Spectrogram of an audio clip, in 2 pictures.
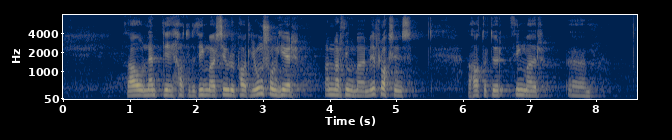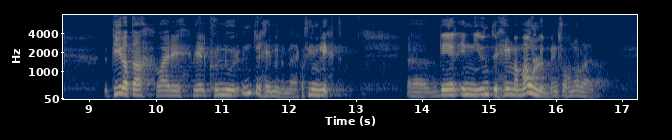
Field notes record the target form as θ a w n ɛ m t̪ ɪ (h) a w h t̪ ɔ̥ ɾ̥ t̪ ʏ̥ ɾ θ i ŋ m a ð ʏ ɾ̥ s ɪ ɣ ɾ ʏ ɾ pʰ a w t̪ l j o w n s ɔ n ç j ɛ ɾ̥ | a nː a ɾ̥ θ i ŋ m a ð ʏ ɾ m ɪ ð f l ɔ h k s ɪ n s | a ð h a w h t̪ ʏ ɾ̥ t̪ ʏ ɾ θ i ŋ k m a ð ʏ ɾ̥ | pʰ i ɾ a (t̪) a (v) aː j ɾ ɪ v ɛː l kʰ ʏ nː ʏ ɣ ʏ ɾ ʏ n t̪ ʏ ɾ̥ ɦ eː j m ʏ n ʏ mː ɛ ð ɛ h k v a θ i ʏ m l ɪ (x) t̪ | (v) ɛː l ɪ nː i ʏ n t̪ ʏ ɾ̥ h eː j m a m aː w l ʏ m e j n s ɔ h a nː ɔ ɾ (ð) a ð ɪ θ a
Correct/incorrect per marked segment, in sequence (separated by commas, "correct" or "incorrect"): correct, correct, correct, correct, correct, correct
